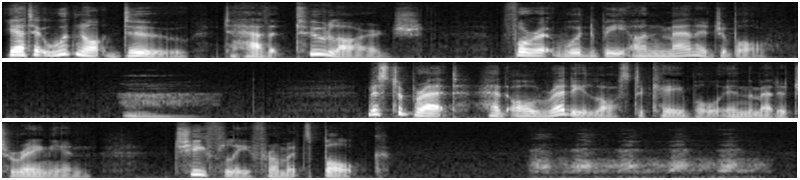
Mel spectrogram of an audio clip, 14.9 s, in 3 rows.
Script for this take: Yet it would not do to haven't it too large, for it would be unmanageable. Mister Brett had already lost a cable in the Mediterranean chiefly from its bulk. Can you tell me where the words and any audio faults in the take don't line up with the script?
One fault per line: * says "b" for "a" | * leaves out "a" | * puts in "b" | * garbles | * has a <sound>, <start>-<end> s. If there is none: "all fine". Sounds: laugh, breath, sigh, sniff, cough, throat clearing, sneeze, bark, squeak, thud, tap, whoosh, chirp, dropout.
* says "have" for "haven't"
* has a sigh, 5.7-6.4 s
* has a bark, 13.2-14.8 s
